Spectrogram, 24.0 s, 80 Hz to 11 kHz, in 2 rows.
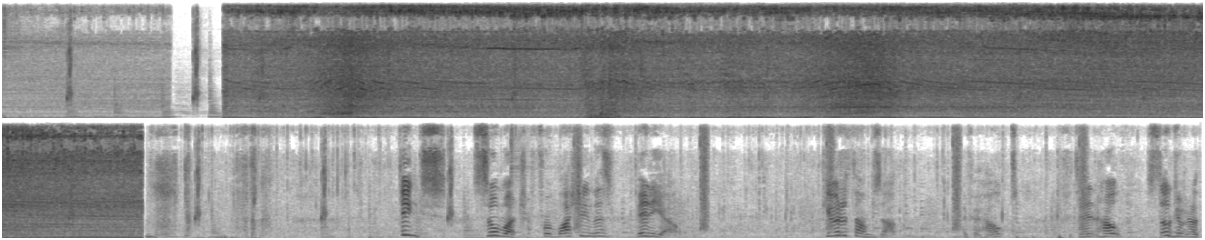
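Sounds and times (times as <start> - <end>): car engine revving: 0.0 - 13.5.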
